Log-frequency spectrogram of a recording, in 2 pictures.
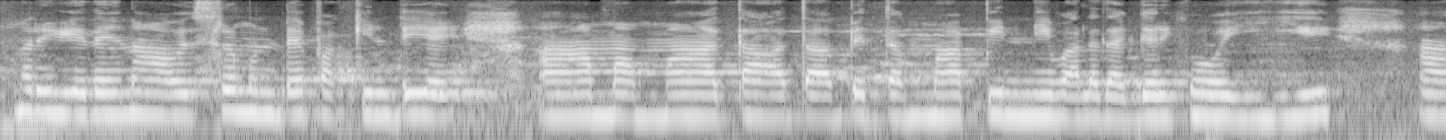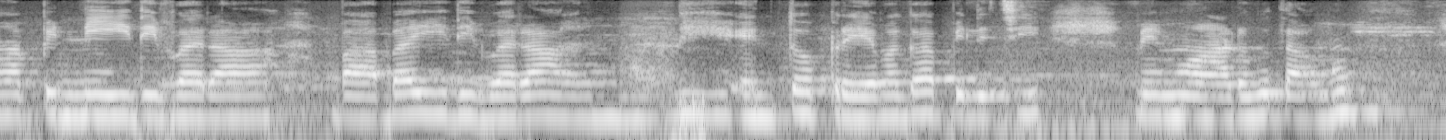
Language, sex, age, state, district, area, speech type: Telugu, female, 18-30, Telangana, Jayashankar, rural, spontaneous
